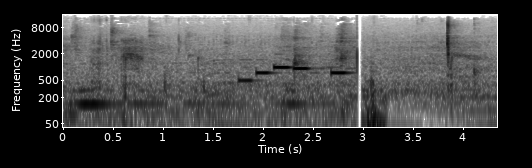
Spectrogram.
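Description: A short electronic chime of about five single pure beeps, stepping up in pitch and then back down, about two seconds in; the sound breaks off sharply just after.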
